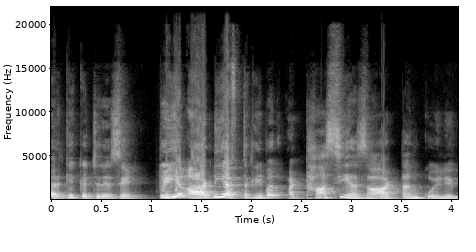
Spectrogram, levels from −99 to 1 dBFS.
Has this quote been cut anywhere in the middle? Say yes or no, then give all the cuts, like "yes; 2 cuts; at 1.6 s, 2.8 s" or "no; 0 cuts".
yes; 1 cut; at 0.9 s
